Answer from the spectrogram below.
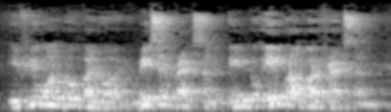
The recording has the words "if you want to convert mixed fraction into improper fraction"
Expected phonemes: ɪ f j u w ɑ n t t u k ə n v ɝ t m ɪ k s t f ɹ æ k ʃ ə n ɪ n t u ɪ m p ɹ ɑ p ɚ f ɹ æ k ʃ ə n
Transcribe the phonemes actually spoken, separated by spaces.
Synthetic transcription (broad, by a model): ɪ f j u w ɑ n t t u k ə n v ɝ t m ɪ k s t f ɹ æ k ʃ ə n ɪ n t u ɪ p ɹ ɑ p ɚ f ɹ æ k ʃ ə n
